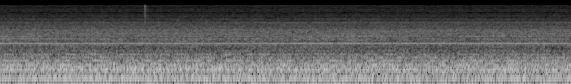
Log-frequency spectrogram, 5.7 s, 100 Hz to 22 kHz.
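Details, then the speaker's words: Smithy AutoMate CNC LT1440 lathe after spindle replacement, sped up to about 2300 rpm, about 68 dB, quieter than conversation; steady, even hum with fixed tones, no knocking, grinding or shaking; spindle healthy, lathe no longer vibrates. "So we're maybe 68 decibels. You can see that when I talk it jumps up, so that's quieter than normal conversation level."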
